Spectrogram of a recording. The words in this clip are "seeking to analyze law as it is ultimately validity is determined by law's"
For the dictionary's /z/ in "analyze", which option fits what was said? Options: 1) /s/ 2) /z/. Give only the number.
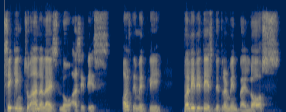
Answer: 1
